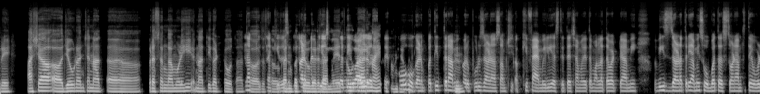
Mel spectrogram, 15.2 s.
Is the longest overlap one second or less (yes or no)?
no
